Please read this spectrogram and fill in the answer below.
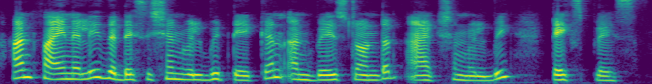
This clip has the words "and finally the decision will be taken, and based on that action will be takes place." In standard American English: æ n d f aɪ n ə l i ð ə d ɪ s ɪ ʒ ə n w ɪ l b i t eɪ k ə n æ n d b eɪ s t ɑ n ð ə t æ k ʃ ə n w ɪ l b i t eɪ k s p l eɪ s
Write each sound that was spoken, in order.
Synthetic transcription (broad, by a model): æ n d f aɪ n ə l i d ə d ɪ s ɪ ʃ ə n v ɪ l b i t eɪ k ə n æ n d b eɪ s t ɑ n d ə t æ k ʃ ə n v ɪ l b i t eɪ k s p l eɪ s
